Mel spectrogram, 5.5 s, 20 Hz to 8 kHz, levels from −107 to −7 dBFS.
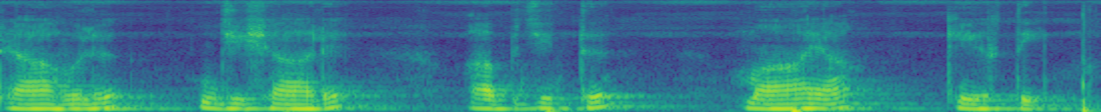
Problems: background sounds at intervals, low volume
